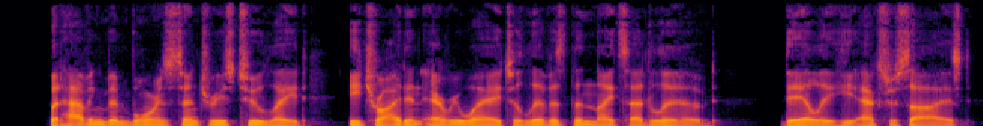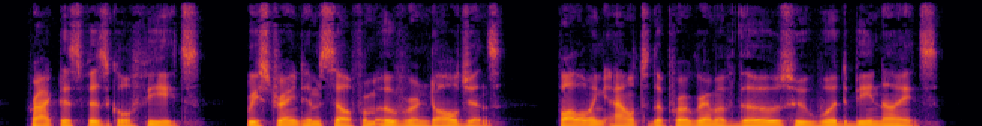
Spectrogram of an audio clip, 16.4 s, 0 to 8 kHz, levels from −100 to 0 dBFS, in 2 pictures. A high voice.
No: low, 105 Hz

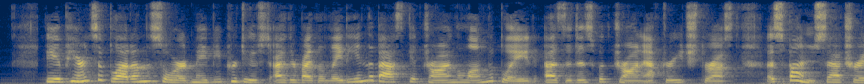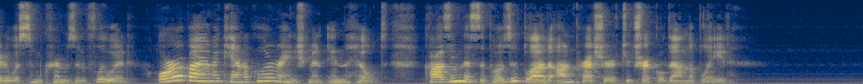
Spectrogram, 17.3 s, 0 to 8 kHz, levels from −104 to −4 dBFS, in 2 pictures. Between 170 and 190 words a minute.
No: average, 200 wpm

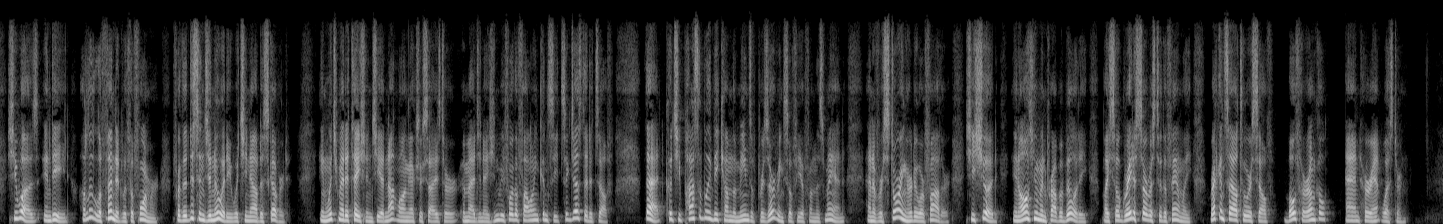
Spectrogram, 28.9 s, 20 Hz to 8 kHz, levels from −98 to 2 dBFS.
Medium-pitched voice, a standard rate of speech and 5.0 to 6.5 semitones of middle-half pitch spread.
Yes: medium, 160 Hz; average, 160 wpm; wide, 5.6 semitones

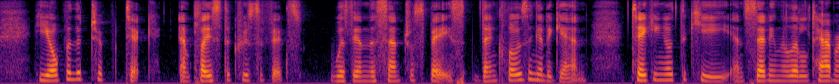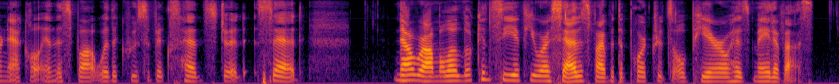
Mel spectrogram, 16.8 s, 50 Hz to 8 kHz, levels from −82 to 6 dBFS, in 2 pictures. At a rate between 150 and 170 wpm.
No: average, 185 wpm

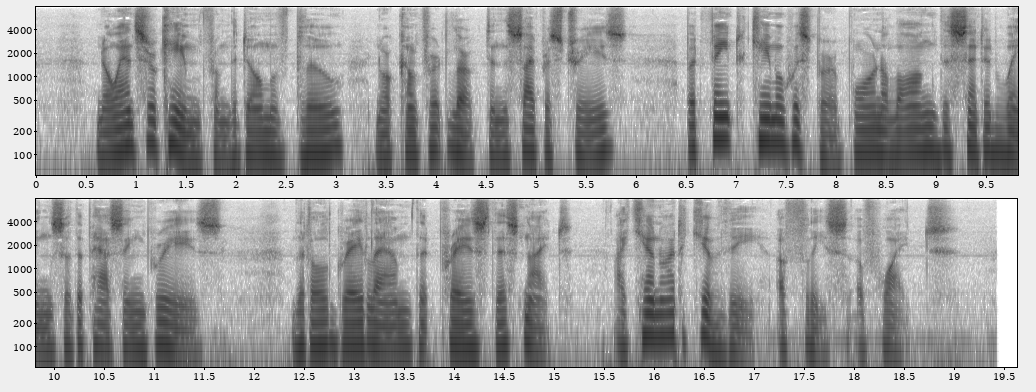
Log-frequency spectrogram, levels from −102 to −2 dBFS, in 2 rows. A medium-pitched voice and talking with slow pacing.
No: low, 100 Hz; slow, 130 wpm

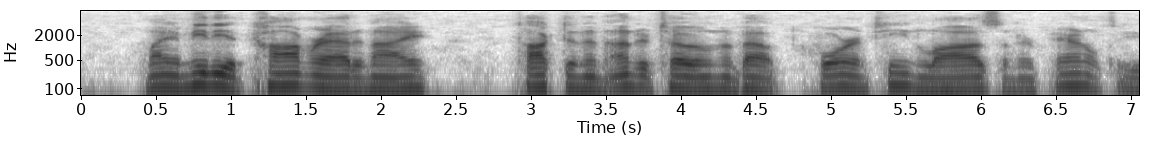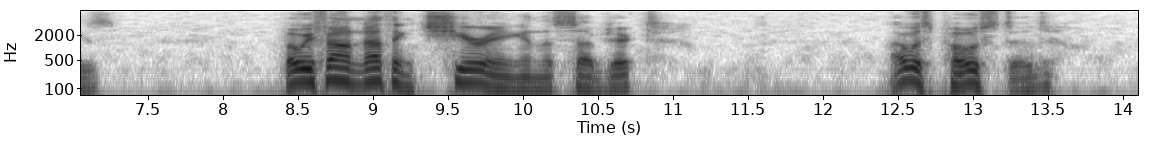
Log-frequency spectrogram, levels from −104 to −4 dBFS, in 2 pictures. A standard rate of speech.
No: slow, 110 wpm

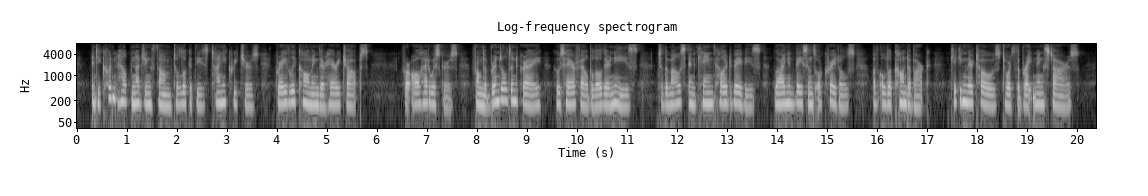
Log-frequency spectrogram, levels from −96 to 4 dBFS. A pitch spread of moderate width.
No: narrow, 2.2 semitones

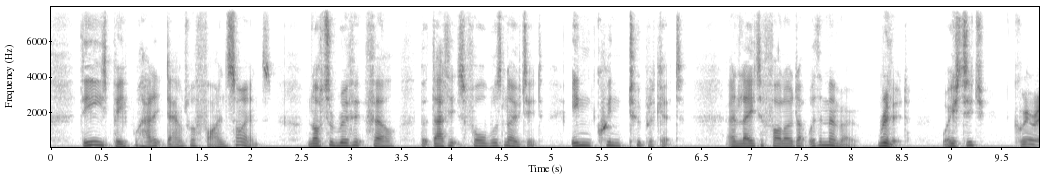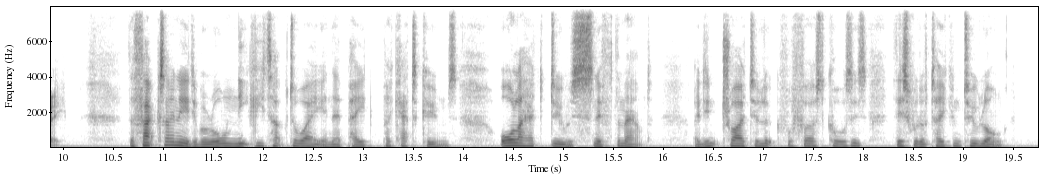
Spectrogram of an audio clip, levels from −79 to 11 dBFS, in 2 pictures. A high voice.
No: medium, 140 Hz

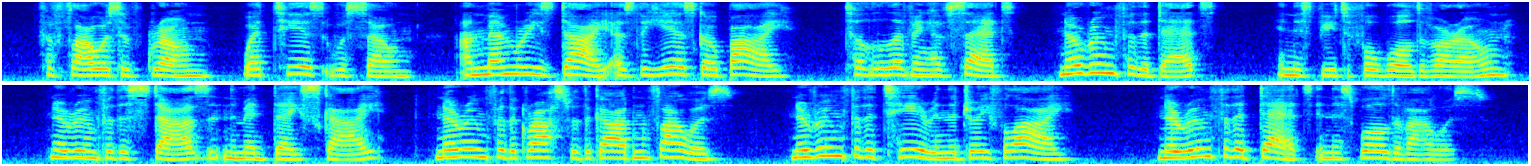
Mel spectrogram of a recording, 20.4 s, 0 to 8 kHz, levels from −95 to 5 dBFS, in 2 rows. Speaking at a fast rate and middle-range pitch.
No: fast, 210 wpm; high, 235 Hz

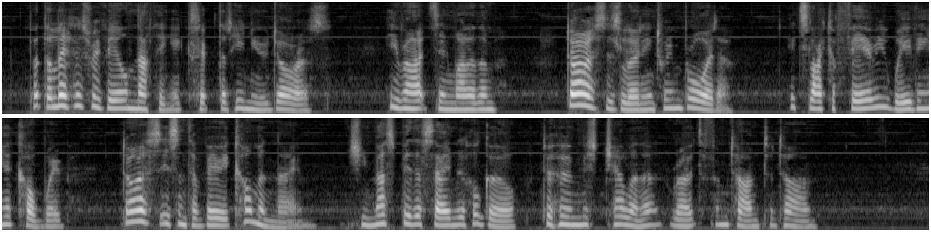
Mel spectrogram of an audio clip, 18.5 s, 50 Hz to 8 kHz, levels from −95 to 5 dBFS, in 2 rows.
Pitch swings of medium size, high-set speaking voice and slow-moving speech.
No: average, 3.4 semitones; high, 200 Hz; average, 160 wpm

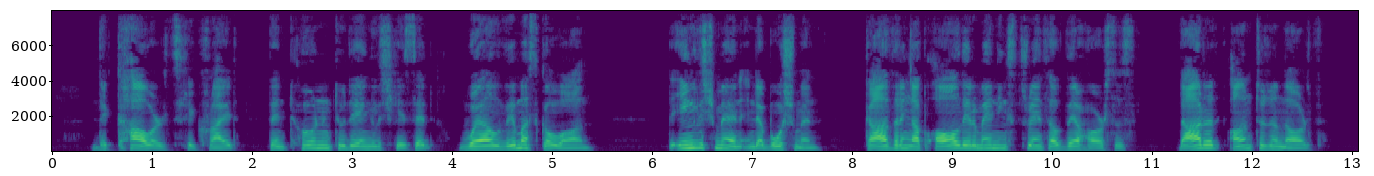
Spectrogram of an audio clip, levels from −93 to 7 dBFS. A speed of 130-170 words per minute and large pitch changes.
Yes: average, 165 wpm; wide, 5.9 semitones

